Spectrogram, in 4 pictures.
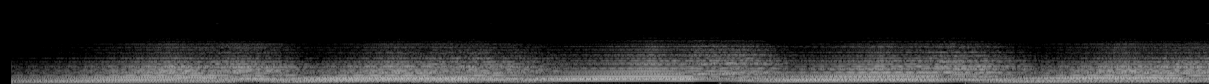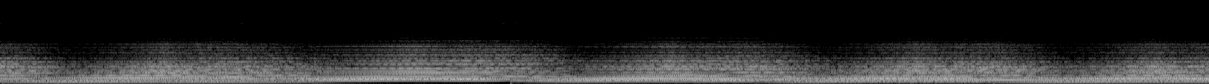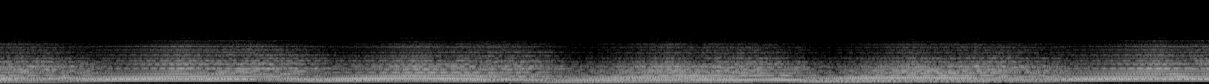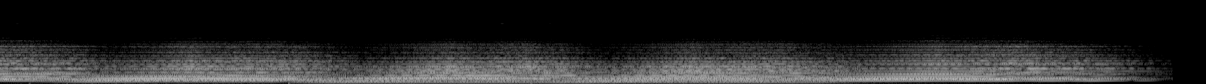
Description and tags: Surreal Synth
Processed Synth made From a bunch of Saw waves in Operator.
Chill, Ambient, Synthesizer, Chillwave, Electronic, Major, Ambience, C, Synth, Free, Processed, Dreamy, Ableton, Operator, Atmosphere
